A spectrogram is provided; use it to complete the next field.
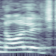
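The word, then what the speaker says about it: knowledge: नॉलेज। क्या कभी आपने ऐसा कोई वर्ड देखा है? नहीं। यहाँ क्या आएगा? नॉलेज। यहाँ का जो ये केस साइलेंट बोलने में है लेकिन लिखने में साइलेंट नहीं है, लिखने में ये लिखा जाएगा नॉलेज इज एवरीथिंग।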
